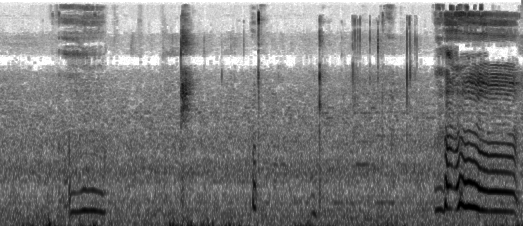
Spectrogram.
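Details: Smiling infant with hiccups: short cooing and squealing vocalizations with small catch-like hiccup sounds between them, over faint background noise; infant hiccups with vocalizing.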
